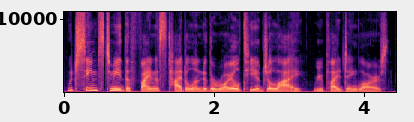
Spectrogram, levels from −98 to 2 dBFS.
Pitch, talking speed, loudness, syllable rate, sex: 180 Hz, 190 wpm, -19 LUFS, 5.1 syllables/s, female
